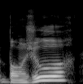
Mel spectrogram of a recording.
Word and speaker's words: bonjour: And we practiced the French R at the end of bonjour, bonsoir, revoir, At the beginning of revoir, too. and the je sound in bonjour, je, jour.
